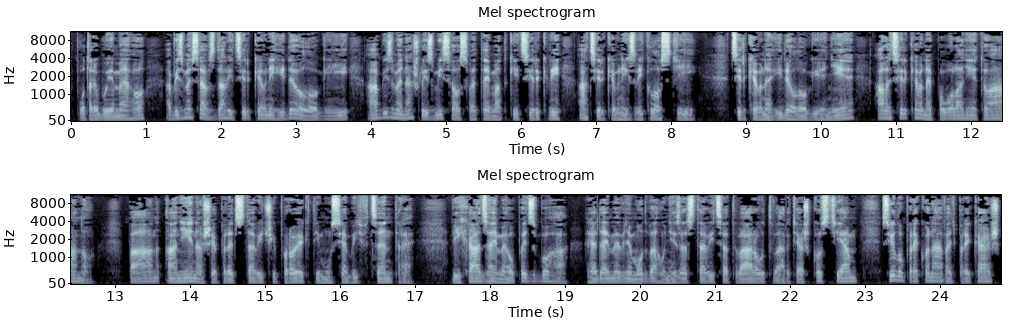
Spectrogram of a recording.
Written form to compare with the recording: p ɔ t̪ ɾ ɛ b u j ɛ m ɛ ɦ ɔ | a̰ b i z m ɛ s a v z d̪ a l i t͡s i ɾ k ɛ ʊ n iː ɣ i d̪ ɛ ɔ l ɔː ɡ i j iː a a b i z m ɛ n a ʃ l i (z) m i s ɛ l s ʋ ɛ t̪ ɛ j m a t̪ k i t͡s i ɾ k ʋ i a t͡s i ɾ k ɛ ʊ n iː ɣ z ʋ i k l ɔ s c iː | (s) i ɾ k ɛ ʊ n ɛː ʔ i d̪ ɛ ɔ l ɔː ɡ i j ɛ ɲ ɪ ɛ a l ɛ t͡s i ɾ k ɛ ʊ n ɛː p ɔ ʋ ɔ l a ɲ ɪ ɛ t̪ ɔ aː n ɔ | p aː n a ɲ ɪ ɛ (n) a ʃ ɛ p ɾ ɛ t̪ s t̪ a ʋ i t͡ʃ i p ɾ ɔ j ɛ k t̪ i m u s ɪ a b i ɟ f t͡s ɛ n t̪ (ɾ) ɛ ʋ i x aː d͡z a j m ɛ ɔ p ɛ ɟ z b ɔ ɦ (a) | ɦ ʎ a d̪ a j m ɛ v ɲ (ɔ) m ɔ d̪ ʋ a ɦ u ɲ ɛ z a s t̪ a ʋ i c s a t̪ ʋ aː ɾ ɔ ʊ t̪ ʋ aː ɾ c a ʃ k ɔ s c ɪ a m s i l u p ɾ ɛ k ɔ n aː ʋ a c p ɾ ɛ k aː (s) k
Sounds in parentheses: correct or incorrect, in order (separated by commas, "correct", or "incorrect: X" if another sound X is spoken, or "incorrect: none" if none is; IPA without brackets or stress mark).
correct, incorrect: t͡s, correct, correct, correct, correct, incorrect: ʃ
